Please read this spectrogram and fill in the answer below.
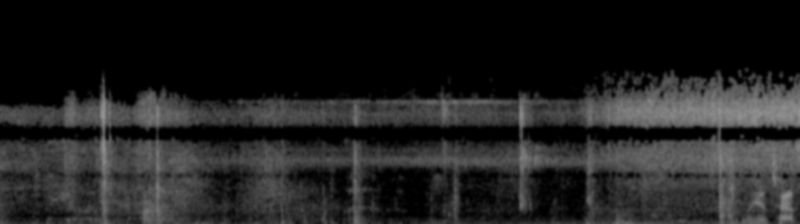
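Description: Footsteps and phone-handling noise while walking through a house and out a door, with several sharp clicks and knocks along the way. A voice begins right at the end.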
